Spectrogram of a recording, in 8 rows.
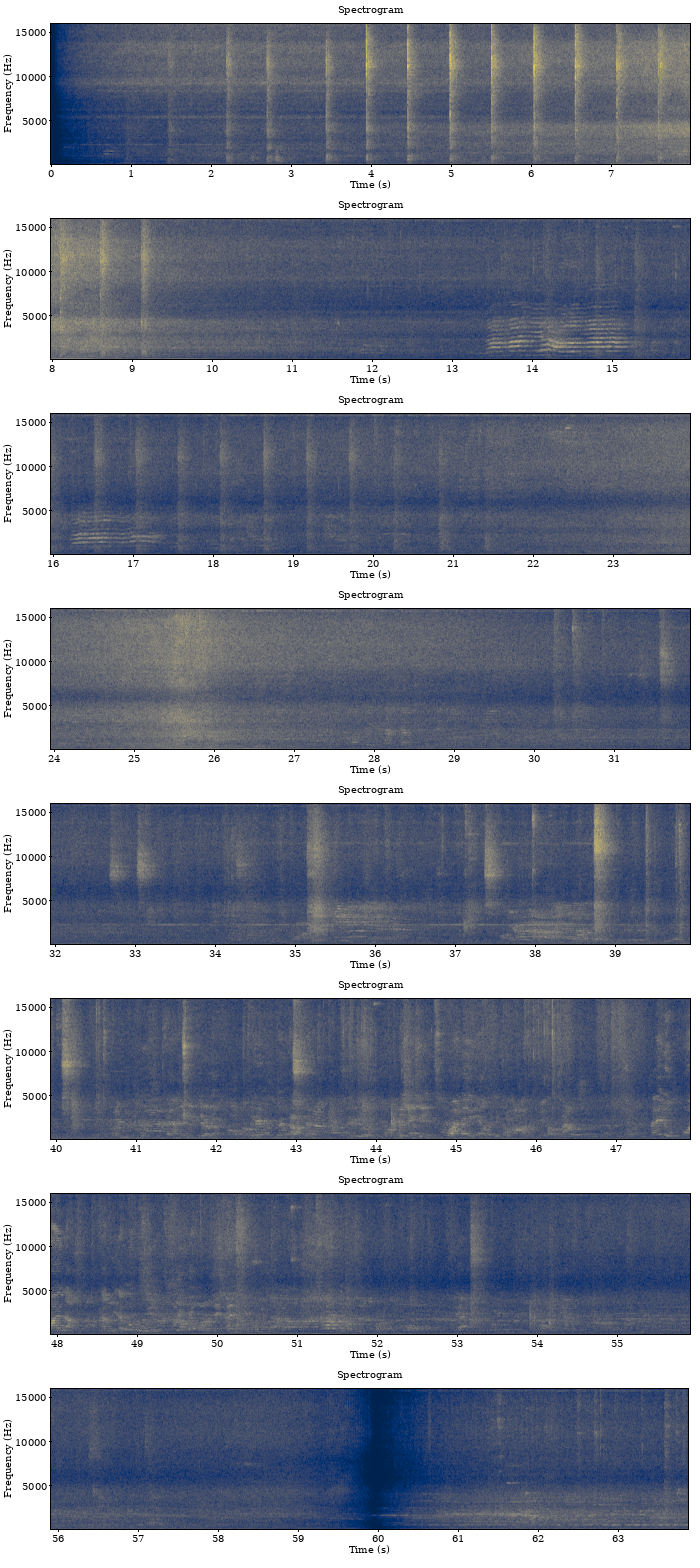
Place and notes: Zhongzheng District, Keelung - soundwalk
Walking through the small streets, Traditional temple festivals, Sony PCM D50 + Soundman OKM II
